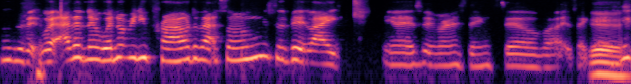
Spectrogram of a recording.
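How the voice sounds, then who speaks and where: Her pitch fairly high and her intonation lively, a woman talks at a fairly quick pace with big swings in loudness. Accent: London. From East London, England. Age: 20s. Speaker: dating podcast guest. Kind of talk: casual chat.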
